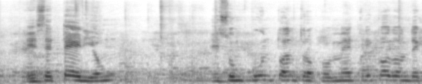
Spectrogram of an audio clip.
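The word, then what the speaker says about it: pterion: a conocer con el nombre de terion. Se escribe con P. Ese terion es un punto antropométrico donde converge el ala mayor del esfenoides, el temporal, el parietal y el frontal.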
